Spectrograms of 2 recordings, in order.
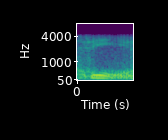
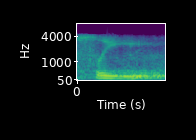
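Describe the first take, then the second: First: The s sound is thin and light. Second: The s sound is thick and heavy. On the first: The speaker calls it wrong. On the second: The speaker calls it right. "ketebalan dia itu tetap kuat"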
